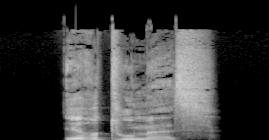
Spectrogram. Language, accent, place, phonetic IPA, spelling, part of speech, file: German, Germany, Berlin, [ˈɪʁtuːməs], Irrtumes, noun, De-Irrtumes.ogg
- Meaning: genitive of Irrtum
